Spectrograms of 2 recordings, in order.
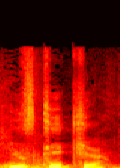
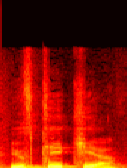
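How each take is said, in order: The two takes are said the same way.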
